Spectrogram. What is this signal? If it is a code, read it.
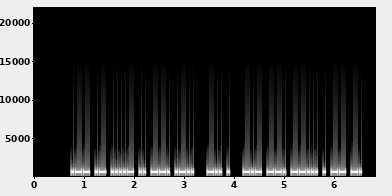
Morse code, heard as a keyed tone, about 32 wpm, 700 Hz. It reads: WA4IGL DE KG7EMN
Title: USA Callsign DE Callsign - 6 Characters - 30wpm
